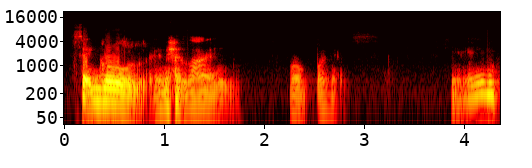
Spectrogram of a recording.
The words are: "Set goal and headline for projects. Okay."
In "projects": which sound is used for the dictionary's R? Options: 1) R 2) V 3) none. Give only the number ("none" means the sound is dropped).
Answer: 3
